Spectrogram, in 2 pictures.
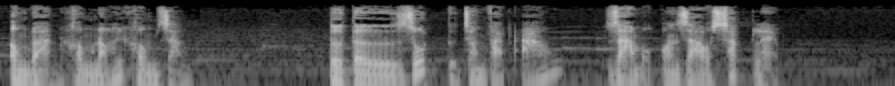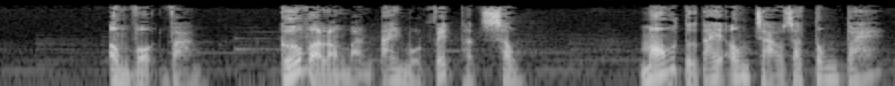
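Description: A man narrating a horror story in a dramatic, expressive storytelling manner. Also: on the low side, slightly rough. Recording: dry close voice over faint music.

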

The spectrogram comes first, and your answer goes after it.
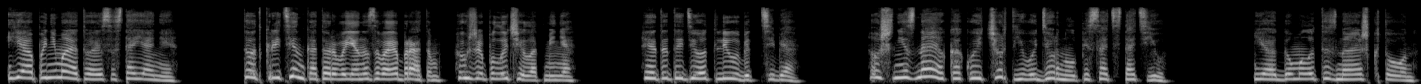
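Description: A woman reading an audiobook, voicing an excitable young woman who talks loudly and breathlessly as a best friend. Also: moderate pace, no echo, studio quality, close to an everyday voice. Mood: excited. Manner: high, loud, breathless exclaiming. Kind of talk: audiobook character voice.

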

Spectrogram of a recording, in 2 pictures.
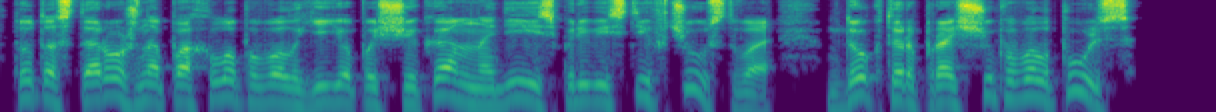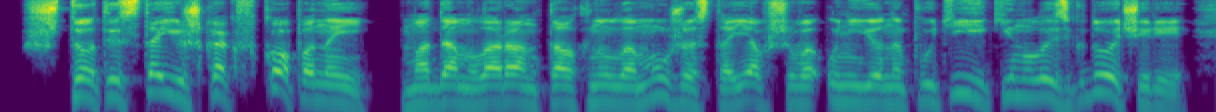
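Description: A man narrating a tense story in expressive scripted narration. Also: mid-range voice, brisk, hardly any pauses, no echo. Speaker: audiobook narrator.

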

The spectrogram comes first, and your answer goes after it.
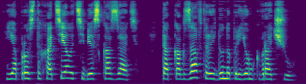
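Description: A woman voicing a defiant young pregnant daughter who speaks in an agitated, sharp way. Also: on the high side, fairly even intonation, moderate pace, lightly acted.

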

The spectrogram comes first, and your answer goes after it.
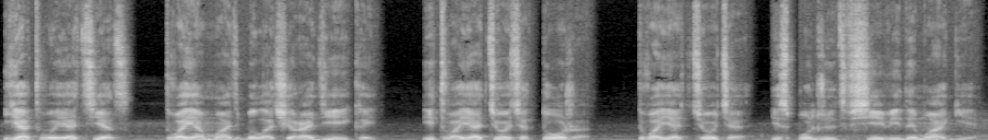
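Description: A man doing a slow, booming giant snowman. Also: fairly even intonation, warm tone, soft background music. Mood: commanding. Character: huge thundering male snow creature, commanding.

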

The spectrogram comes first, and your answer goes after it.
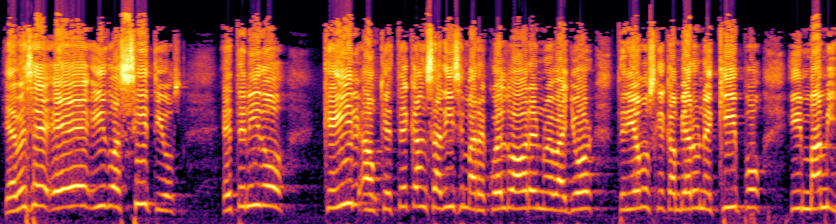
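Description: A middle-aged woman preaches to her congregation in a high, bright, forceful voice. She is lively and playful, acting out everyday quotes in between her points. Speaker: pastor. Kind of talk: sermon. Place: church.

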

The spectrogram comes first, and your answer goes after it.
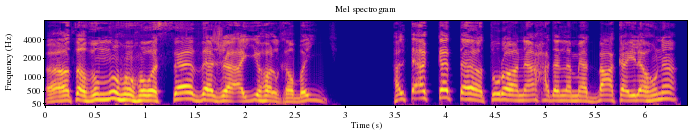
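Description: A man voicing a bald, scheming crime boss who speaks slowly and mockingly. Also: lowish voice, dry recording, clean studio sound, close to an everyday voice. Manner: slow, deliberate, mocking.

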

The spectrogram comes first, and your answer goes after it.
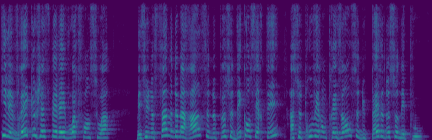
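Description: A woman's voice: high-pitched, unhurried, pitched above the performer's own voice. A woman voicing a wronged young noblewoman in an audiobook, trembling yet dignified as her words grow more intense. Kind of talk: audiobook reading.

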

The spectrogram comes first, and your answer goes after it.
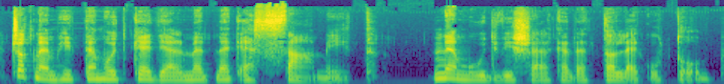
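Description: A woman voicing a defiant, proud young woman speaking with steady calm. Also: low-pitched, dry recording, studio quality.

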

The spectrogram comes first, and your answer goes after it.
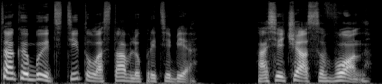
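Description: A woman reading a cold possessive emperor, commanding, lively intonation, audiobook character, dry close recording. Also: fairly low pitch, moderate pace, clear, resonant tone, dry recording, lightly acted. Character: cold, possessive male emperor with a beastly temper.

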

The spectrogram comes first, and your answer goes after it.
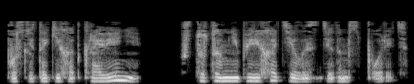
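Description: A woman with a husky voice narrating a children's story in the first person as a boy, in a calm storytelling manner. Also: low-pitched, normal speed, dry recording. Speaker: audiobook reader. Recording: dry, slightly muffled lo-fi recording.

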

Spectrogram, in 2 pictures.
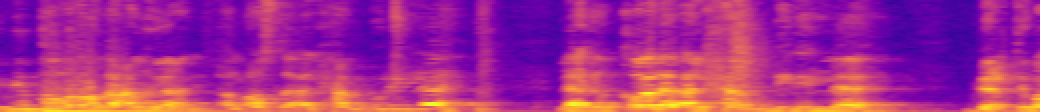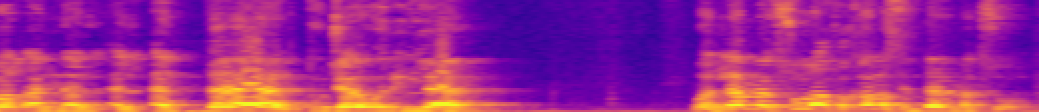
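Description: High-voiced man lecturing in an echoey room. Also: slight background noise. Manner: explains step by step, often asks the class to confirm. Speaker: Arabic grammar teacher. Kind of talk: classroom lecture. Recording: echoey room, far from the mic.

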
